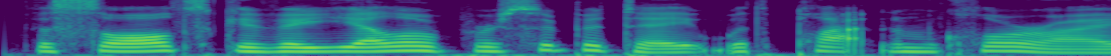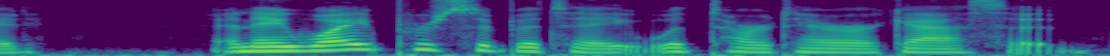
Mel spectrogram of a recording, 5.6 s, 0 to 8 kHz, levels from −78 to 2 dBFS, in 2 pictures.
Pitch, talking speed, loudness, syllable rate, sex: 175 Hz, 175 wpm, -19 LUFS, 6.6 syllables/s, female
